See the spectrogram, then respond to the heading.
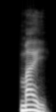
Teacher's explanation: falling tone starts high, drops sharply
